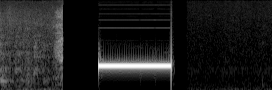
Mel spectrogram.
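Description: A steady test tone beeps.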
